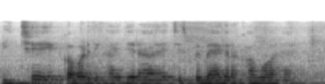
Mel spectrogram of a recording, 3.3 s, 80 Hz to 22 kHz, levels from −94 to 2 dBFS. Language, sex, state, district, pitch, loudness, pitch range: Hindi, male, Gujarat, Valsad, 145 Hz, -14 LUFS, 140-145 Hz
